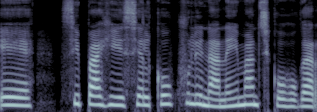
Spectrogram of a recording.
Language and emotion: Bodo, neutral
